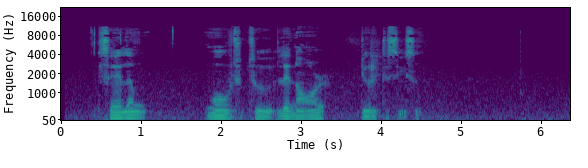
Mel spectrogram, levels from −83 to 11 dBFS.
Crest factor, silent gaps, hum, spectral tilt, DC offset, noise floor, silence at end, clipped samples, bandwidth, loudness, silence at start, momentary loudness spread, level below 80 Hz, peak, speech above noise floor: 22 dB; none; none; -4 dB/octave; under 0.1%; -63 dBFS; 1.85 s; under 0.1%; 11.5 kHz; -32 LUFS; 0.4 s; 16 LU; -50 dBFS; -12 dBFS; 32 dB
